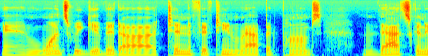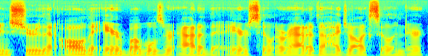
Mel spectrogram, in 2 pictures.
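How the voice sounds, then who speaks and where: A man's voice: medium pitch, fairly even intonation, normal speed, a little mellow, smooth, no echo, studio quality. A man narrating a hands-on how-to in an informal, unscripted way, explaining each step casually. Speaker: presenter of a DIY how-to video.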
